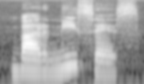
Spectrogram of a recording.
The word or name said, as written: barnices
